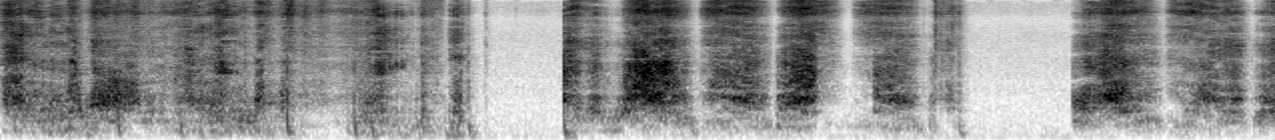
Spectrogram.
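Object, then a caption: Laminated cardboard card. Fingertips and painted nails rub and scratch along the glossy surface of a thin, flat, hand-sized laminated cardboard "Salad Specials" recipe card held in the other hand. The result is soft, dry, raspy scraping in bursts separated by brief silences, mostly in the midrange with almost no low end.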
